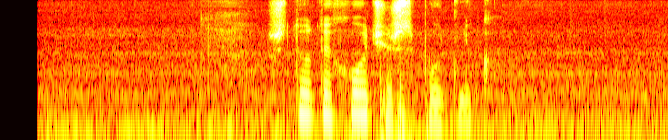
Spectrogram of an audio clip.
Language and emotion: Russian, neutral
